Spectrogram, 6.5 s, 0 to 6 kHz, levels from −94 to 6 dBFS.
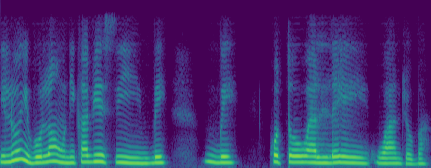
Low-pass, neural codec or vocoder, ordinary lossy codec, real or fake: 5.4 kHz; codec, 16 kHz, about 1 kbps, DyCAST, with the encoder's durations; none; fake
